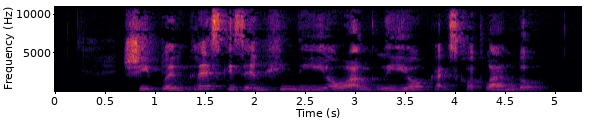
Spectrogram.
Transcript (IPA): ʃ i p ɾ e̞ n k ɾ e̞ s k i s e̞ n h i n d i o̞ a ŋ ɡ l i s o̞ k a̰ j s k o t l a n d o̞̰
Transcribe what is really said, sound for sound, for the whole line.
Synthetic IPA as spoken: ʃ i p l e̞ n k ɾ e̞ s k i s e̞ n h i n d i o̞ a ŋ ɡ l i o̞ k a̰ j s k o t l a n d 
